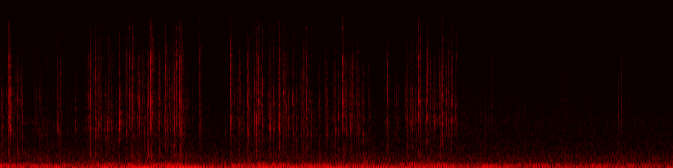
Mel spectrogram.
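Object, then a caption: Plastic computer keyboard. Two hands type with their fingertips on a vintage beige plastic full-size Fujitsu Siemens computer keyboard. Quick, irregular bursts of short, bright plastic key clacks sit over a steady low hum. The typing runs dense for about nine seconds, then thins to scattered single taps.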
